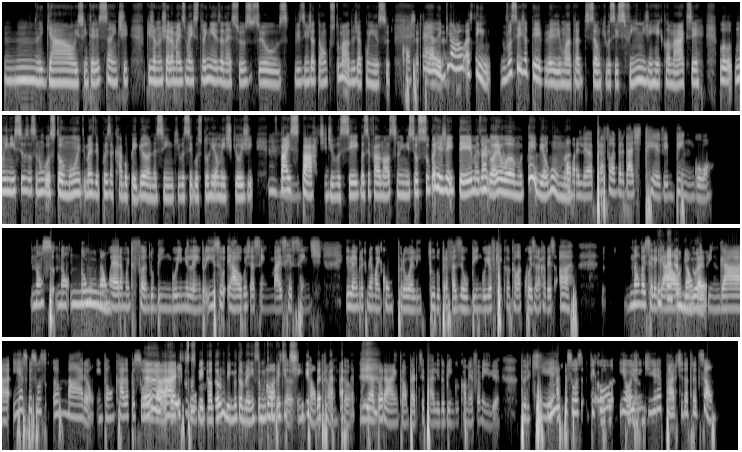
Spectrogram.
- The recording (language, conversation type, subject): Portuguese, podcast, De qual hábito de feriado a sua família não abre mão?
- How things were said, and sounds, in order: chuckle; tapping; laugh; laughing while speaking: "competitiva"; laugh; unintelligible speech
